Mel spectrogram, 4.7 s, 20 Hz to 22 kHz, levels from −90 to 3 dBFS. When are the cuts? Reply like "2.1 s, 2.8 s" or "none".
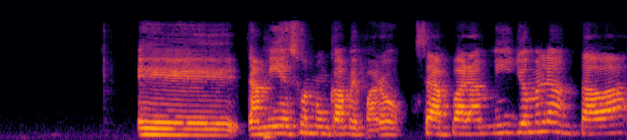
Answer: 3.1 s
